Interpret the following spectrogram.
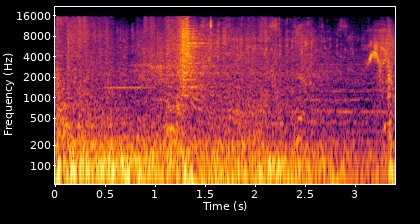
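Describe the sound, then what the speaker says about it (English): Confringo blasting spell bursting in Hogwarts Legacy, a loud sharp explosive crack near the middle over dense, rumbling game noise, with a brief whooshing tail trailing off toward the end. "Confringo"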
